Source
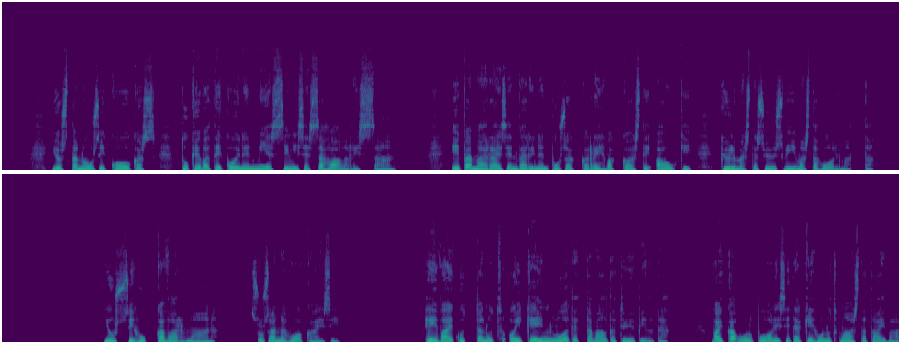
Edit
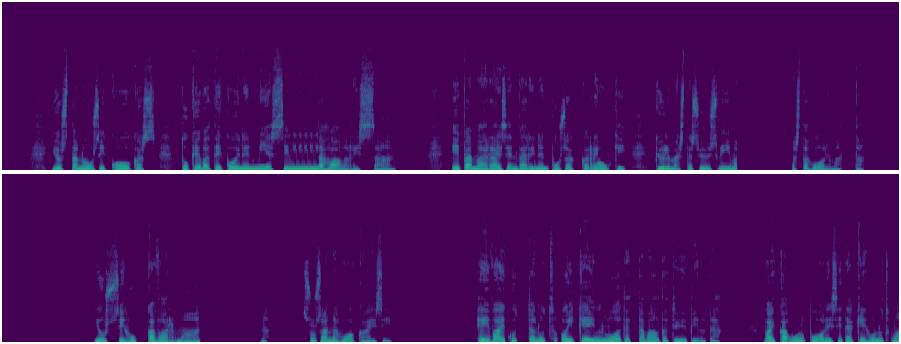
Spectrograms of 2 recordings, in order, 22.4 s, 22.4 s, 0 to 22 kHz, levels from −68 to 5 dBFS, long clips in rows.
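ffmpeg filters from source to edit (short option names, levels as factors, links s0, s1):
-filter_complex "[0:a]asplit=9[s0][s1][s2][s3][s4][s5][s6][s7][s8];[s0]atrim=end=3.672[s9];[s1]atrim=start=3.598:end=3.672[s10];[s2]atrim=start=3.598:end=3.672[s11];[s3]atrim=start=3.598:end=3.672[s12];[s4]atrim=start=3.598:end=3.672[s13];[s5]atrim=start=3.948:end=7.442[s14];[s6]atrim=start=8.258:end=10,asetpts=PTS-STARTPTS,afade=t=out:st=1.738:d=0.004:c=hsin,apad=pad_dur=0.7[s15];[s7]atrim=start=10:end=13.8,asetpts=PTS-STARTPTS,afade=t=in:d=0.004:c=hsin,afade=t=out:st=3.796:d=0.004:c=hsin,apad=pad_dur=0.77[s16];[s8]atrim=start=13.8,asetpts=PTS-STARTPTS,afade=t=in:d=0.004:c=hsin[s17];[s9][s10]acrossfade=d=0.004:c1=hsin:c2=hsin[s18];[s18][s11]acrossfade=d=0.004:c1=hsin:c2=hsin[s19];[s19][s12]acrossfade=d=0.004:c1=hsin:c2=hsin[s20];[s20][s13]acrossfade=d=0.004:c1=hsin:c2=hsin[s21];[s21][s14]acrossfade=d=0.004:c1=hsin:c2=hsin[s22];[s15][s16][s17]concat=n=3:v=0:a=1[s23];[s22][s23]acrossfade=d=0.004:c1=hsin:c2=hsin"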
